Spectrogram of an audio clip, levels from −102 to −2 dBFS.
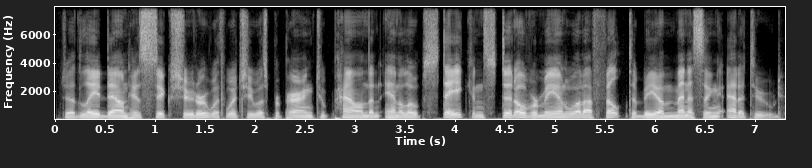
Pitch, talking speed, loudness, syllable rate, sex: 125 Hz, 240 wpm, -18 LUFS, 5.8 syllables/s, male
